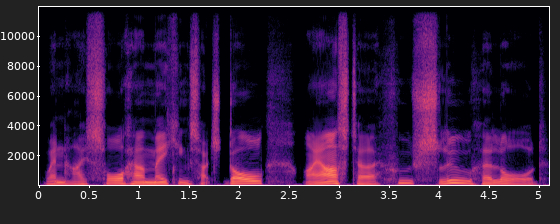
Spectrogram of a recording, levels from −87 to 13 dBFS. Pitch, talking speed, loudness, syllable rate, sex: 110 Hz, 175 wpm, -20 LUFS, 3.7 syllables/s, male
